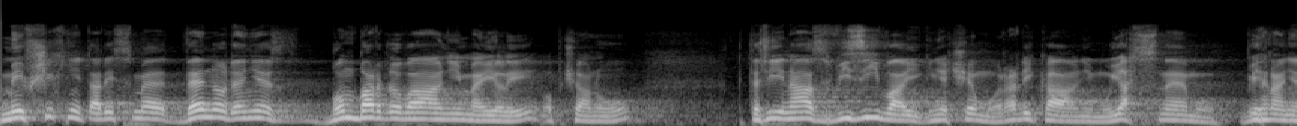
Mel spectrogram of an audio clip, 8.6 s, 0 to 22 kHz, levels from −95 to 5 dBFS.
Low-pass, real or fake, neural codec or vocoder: 10.8 kHz; real; none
